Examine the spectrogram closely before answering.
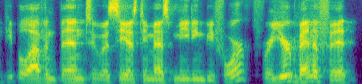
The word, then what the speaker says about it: CSDMS: D kind of hard it sounds like symptoms or systems so you'll hear people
